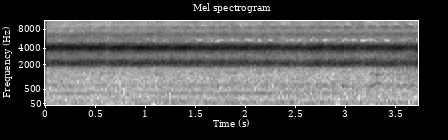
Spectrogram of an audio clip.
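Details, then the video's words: Crickets calling loudly at night around 11:30 pm outside a house gallery, a sound the listener finds frightening; a steady, continuous high shrill trill in two bright bands, unbroken through the recording, with no other clear sounds. "तुम्हाला रातकिड्यांचा आवाज येतोय का एवढा रातकिड्यांचा आवाज येतोय ना भयानक वाटतं एकदम भयानक"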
